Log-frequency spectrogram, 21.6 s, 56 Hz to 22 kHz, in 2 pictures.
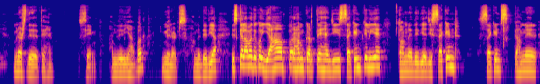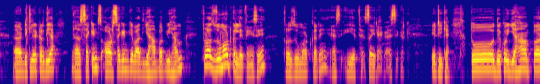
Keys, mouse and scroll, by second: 0.9-2.3 drag, 2.1-4.2 typing, 5.6-7.9 drag, 7.8-9.1 typing, 9.7 Return, 11.3 BackSpace, 13.6-15.2 drag, 16.4 ctrl+scroll down 1, 18.9-20.7 scroll up 1.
